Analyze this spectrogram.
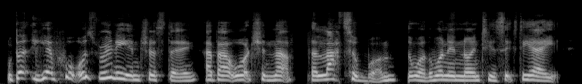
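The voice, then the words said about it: Strained, failing voice. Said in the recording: “my voice is going, as you can hear already”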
